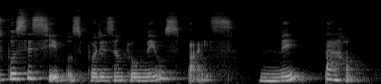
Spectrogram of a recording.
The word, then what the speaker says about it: mes parents: Mes parents. O T e o S aqui não se pronunciam. E o S na frente de uma outra consoante não se pronuncia também não. Mes parents.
